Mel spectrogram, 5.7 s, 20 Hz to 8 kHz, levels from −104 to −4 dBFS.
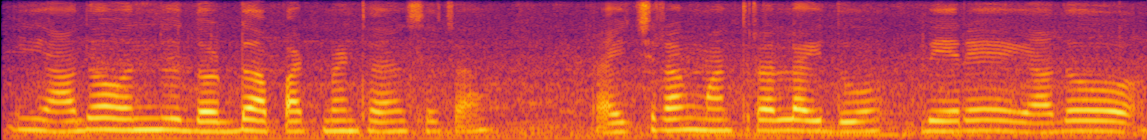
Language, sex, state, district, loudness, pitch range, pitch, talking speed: Kannada, female, Karnataka, Raichur, -16 LUFS, 210-230 Hz, 220 Hz, 125 wpm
